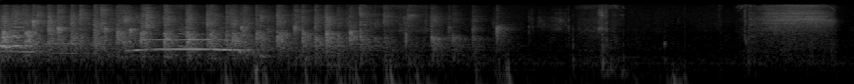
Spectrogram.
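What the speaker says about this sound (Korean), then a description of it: "모두 같이 박수 좀 부탁드리겠습니다" Church congregation clapping to welcome a visiting pastor before his sermon at a Sunday worship service, a dense patter of hand claps that swells then thins out, with a host's voice over the start and a short burst again near the end.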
